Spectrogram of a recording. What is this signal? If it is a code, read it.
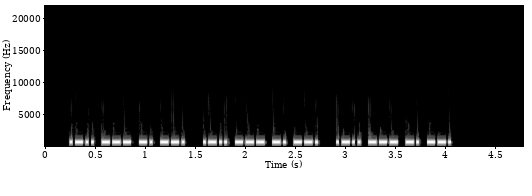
Morse code, heard as a keyed tone, about 45 wpm, 700 Hz. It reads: LONG LONG LONG
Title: Top 100 Words Repeated 45wpm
